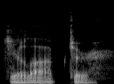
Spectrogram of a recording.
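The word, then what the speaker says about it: Gelobter: you and this great person Lisa is pronounced jalopter Lisa gelopter the computer scientists as a computer scientist jalopter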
